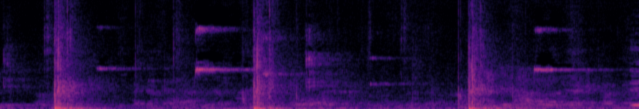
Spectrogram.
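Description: Badminton hand-fed lob drill on a wooden gym floor: three sharp smacks about two seconds apart as the racket strikes the shuttlecock with a lunging footfall, and short high squeaks of court shoes on the floor between them.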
